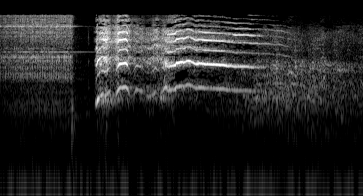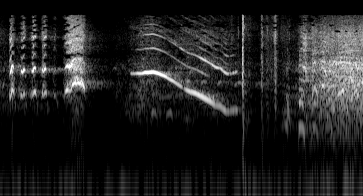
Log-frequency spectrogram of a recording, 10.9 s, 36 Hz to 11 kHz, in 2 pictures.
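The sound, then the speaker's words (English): At 5 a.m., a burst of rapid, loud bell-like ringing from an alarm clock, followed by a long, warbling rooster crow that slides downward in pitch, with fainter whooping calls earlier. “You see, at 5 a.m., the alarm clock rings, the rooster crows, the hen wakes up and lays an egg right in the frying pan.”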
